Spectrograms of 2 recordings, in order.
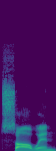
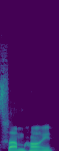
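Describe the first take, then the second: First: The name is said like 'sow-in'. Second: The name is said like 'sam-hane'. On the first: The speaker calls it right. "I remember to pronounce that correctly" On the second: The speaker calls it wrong. "It's not Samhain"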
